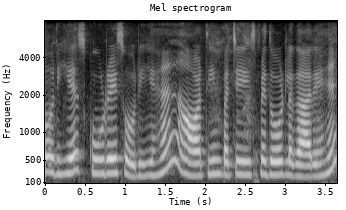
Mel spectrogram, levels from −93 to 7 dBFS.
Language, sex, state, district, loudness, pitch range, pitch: Hindi, female, Chhattisgarh, Jashpur, -16 LUFS, 230-265 Hz, 245 Hz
